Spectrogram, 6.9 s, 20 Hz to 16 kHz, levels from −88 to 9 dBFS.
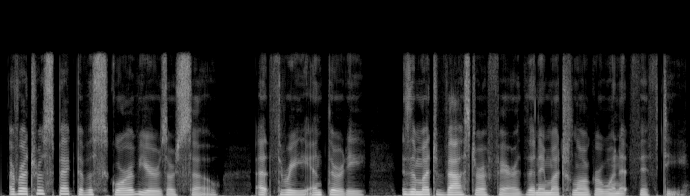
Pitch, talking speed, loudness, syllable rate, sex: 165 Hz, 215 wpm, -18 LUFS, 5.6 syllables/s, female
